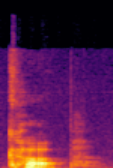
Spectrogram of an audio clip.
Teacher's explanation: it's similar to the schwa but a little bit stronger a little bit further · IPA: /ʌ/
